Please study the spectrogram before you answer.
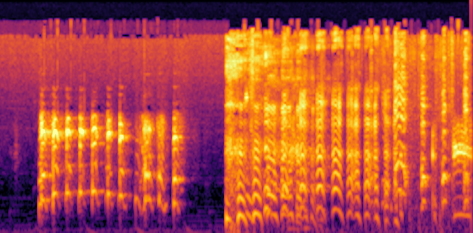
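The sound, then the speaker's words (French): A person imitates a hen with a run of rapid, nasal clucks. After a brief pause comes a louder, denser burst of frantic squawking clucks that lasts to the end. “Fais-nous la poule.”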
